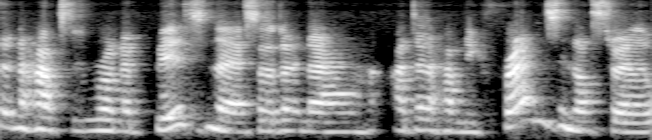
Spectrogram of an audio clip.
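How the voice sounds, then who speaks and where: This is a woman speaking with a British accent. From UK. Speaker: tea business owner turned live-tweeter. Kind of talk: interview. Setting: live stream.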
